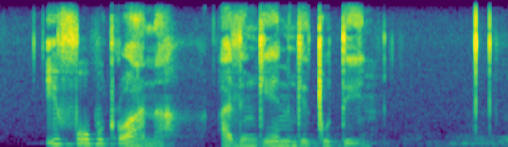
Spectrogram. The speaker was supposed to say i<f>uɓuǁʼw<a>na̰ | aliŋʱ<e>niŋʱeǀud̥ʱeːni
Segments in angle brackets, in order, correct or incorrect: correct, correct, correct

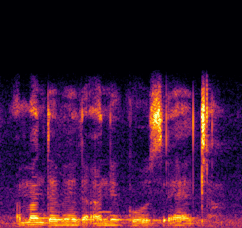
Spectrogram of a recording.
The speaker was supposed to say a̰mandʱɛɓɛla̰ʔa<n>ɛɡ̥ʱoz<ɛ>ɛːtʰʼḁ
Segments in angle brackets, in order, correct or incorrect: correct, incorrect

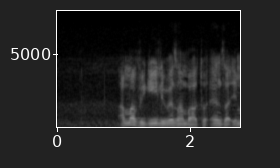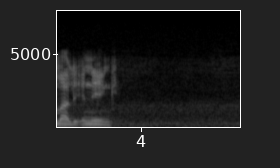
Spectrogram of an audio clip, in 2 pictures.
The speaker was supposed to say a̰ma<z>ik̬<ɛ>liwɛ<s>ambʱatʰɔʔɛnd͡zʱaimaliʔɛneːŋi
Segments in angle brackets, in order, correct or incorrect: incorrect, incorrect, incorrect

